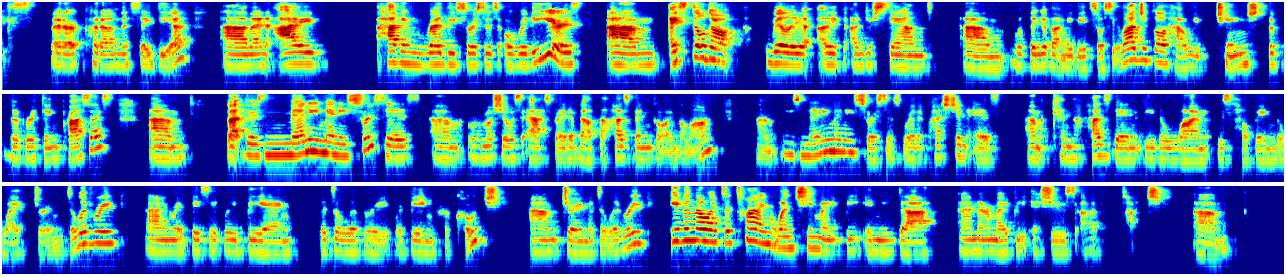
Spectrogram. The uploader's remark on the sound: This audio was originally captured from Zoom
